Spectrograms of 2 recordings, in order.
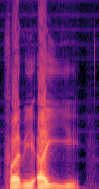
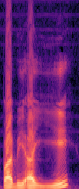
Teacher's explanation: ya teman-teman Bagi yang belum kita ulang sedikit fabiayyi di sini Fa harus dialirkan jangan sampai diganti dengan P jangan diganti dengan pabiayyi ahah jangan tapi kemudian dia bacanya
